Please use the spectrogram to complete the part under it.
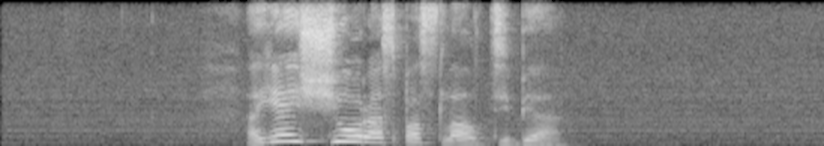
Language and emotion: Russian, angry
